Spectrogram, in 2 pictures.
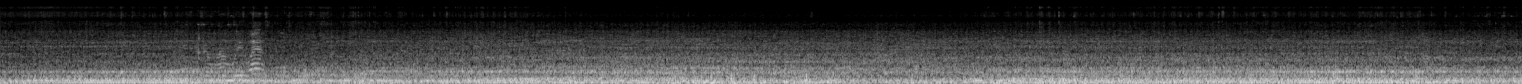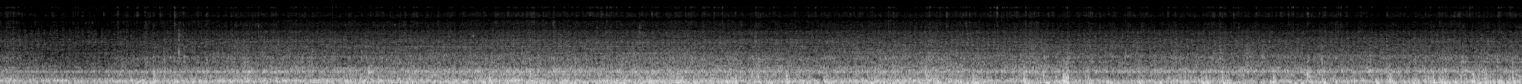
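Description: Golf cart being driven: a steady low motor hum and rumble with tyre and wind noise. The tyres run over a gravel cart path in the second half.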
